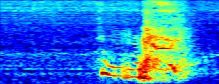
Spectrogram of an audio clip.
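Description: A single muffled sneeze, dampened as if covered by cloth.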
